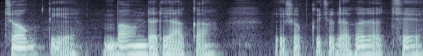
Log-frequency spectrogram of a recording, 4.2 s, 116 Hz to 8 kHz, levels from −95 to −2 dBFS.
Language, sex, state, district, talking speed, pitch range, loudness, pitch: Bengali, male, Tripura, West Tripura, 115 wpm, 110-130 Hz, -21 LUFS, 120 Hz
